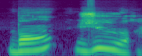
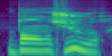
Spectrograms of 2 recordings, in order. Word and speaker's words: bonjour: are going to try and use your upper lip to force your finger to touch your nose and that's how you know you're doing the o sound right and the r just from the back of your throat instead of from your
